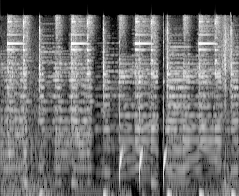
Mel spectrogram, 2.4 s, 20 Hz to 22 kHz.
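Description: Instrumental sofrência/forró music played on a Korg Pa900 arranger keyboard: a programmed drum beat with steady deep kicks under sustained keyboard chords, with three quick downward-sliding notes a little past a second in.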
